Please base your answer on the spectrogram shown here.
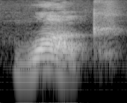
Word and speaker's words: work: では次行きます 106 番 work work 働くとか仕事という意味の単語になります発音注意ですねこのほにゃららの部分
